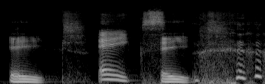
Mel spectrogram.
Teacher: in the midwest they tend to use a diphthong or what we call here at English a moving vowel for the word eggs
